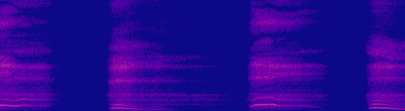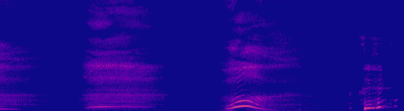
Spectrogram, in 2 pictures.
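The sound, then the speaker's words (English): Gentle, settling breaths from a guided breathing exercise, done with one hand on the chest and one on the belly: six long, soft, voiced sighing exhalations at a slow, even pace, then a brief final burst. “And take three nice, settling, gentle breaths.”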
